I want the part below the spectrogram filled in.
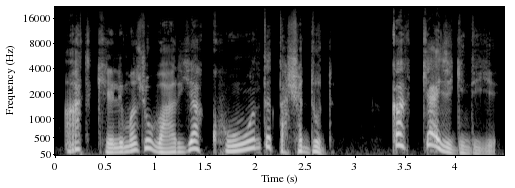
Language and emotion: Kashmiri, disgusted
